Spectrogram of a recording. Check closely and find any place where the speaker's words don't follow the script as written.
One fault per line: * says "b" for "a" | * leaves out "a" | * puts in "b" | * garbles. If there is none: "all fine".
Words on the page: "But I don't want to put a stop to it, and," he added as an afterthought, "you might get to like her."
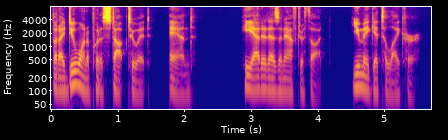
* says "do" for "don't"
* says "may" for "might"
